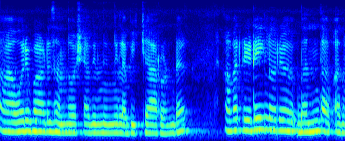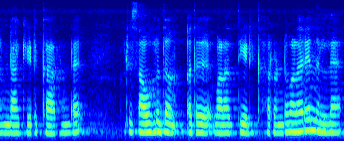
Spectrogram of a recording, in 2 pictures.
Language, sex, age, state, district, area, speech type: Malayalam, female, 18-30, Kerala, Kollam, rural, spontaneous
